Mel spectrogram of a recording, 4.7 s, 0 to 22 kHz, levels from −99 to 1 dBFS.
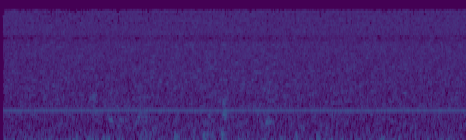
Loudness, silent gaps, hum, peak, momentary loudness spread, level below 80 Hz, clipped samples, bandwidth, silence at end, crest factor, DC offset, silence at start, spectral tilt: -68 LUFS; none; none; -56 dBFS; 1 LU; -90 dBFS; under 0.1%; 16.5 kHz; 0 s; 14 dB; under 0.1%; 0 s; -0.5 dB/octave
